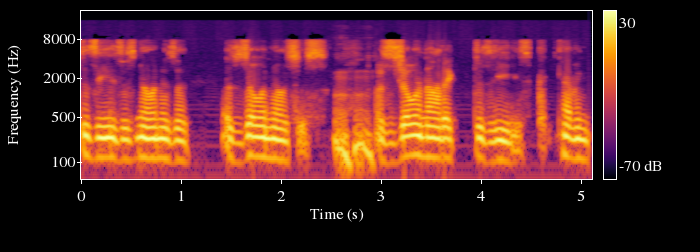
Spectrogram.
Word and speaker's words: zoonosis: And the technical biological term is zoonosis. Am I pronouncing that correctly? – That's right. That's right.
